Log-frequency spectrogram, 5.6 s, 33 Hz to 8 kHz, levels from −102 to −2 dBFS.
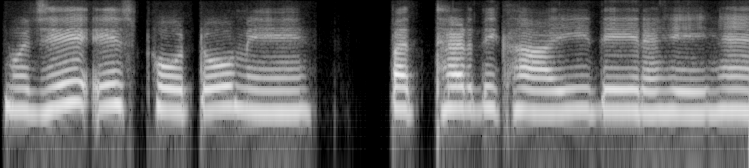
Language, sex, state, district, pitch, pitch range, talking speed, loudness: Hindi, female, Madhya Pradesh, Umaria, 220 Hz, 210-235 Hz, 95 wpm, -18 LUFS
